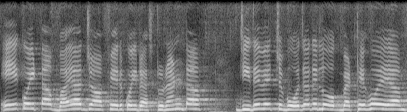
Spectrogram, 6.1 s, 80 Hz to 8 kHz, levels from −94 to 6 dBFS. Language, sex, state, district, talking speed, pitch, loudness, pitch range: Punjabi, female, Punjab, Kapurthala, 165 wpm, 310 Hz, -10 LUFS, 285-330 Hz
